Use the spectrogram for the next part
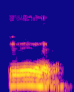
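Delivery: O opened wide and projected up, slightly through the nose. Shown as a demonstration. Teacher demonstrates the throat position, open projected O. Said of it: "más arriba, incluso, eh, hasta por la nariz".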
